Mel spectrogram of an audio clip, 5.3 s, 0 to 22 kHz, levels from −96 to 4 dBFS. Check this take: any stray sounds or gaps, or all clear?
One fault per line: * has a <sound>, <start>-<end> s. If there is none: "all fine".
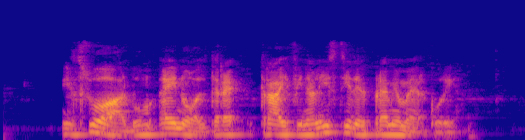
all fine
